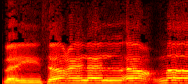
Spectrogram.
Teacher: di sini ain di pertengahan kerongkong. Laisa 'alal a'ma haraju masuk beserta dengan 2 harakat.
